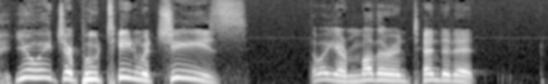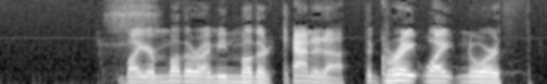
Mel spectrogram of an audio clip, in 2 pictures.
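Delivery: hammed-up Canadian tirade building loud; Canadian server. Canadian server orders him to eat cheese, building mock outrage. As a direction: rant like a patriot defending poutine. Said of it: "they'd be like".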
